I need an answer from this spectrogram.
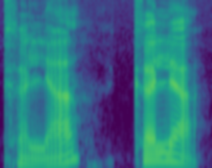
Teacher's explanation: буквата Я означава нищо повече от звук А, но след мека палтална съгласна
